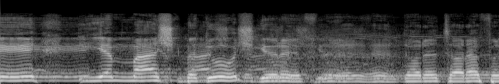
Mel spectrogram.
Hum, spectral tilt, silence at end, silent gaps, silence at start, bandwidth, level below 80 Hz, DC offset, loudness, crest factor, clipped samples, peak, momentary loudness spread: none; -5.5 dB/octave; 0 s; none; 0 s; 12 kHz; -58 dBFS; under 0.1%; -16 LUFS; 14 dB; under 0.1%; 0 dBFS; 7 LU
